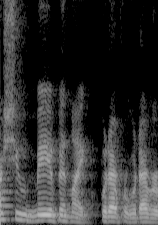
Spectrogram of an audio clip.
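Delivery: usual speaking voice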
